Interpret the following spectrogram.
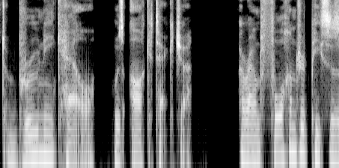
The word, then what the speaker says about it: Bruniquel: What they found in Bruniquel Cave, pronounced Bruniquel, was architecture.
